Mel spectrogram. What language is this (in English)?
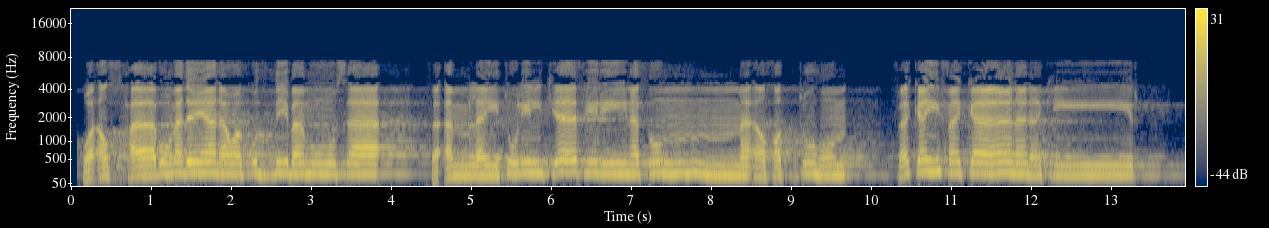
Arabic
